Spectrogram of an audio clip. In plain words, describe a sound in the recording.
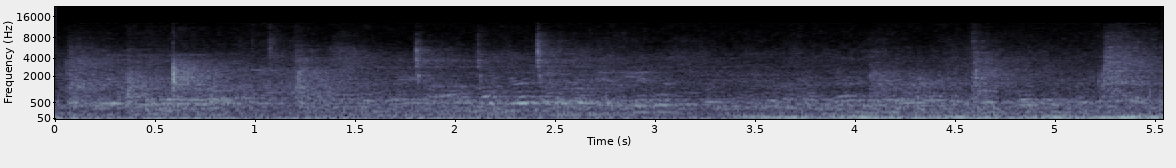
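Billiard balls click against each other now and then.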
